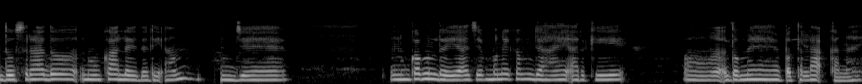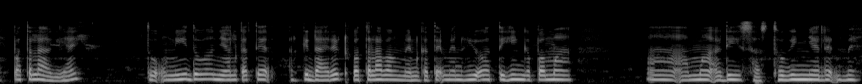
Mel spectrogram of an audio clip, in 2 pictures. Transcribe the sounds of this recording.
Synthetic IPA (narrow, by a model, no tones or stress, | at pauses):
d̪ɔsɾad̪ɔnũkaləjd̪aɽiʔamd͡ʒɛ | nũkamɔnləjad͡ʒɛmɔnɛkamd͡ʒaɦajʔaɾki | d̪ɔmɛpət̪laʔkanajpət̪laɡɛjaj | t̪ɔʔunid̪ɔɲalkat̪ɛt̪̚aɾkiɖajɾɛk̚ʈpət̪labaŋmɛnkat̪ɛʔ̪mɛnɦujuʔat̪iɦiɲɡəpama | maʔəɖisast̪ʰɔɡiɲːɛlɛt̪̚mɛ̃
